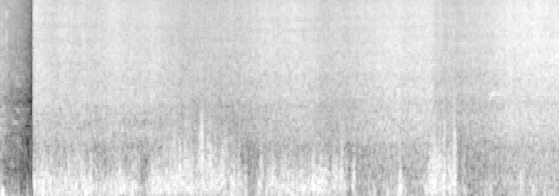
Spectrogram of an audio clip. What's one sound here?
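Small waves wash softly onto the shore.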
